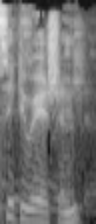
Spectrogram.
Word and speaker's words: situation: Did you know, Bobby, any word in English, in the middle of the word, if you have a TU, like situation, it's pronounced as a CH consonant sound.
